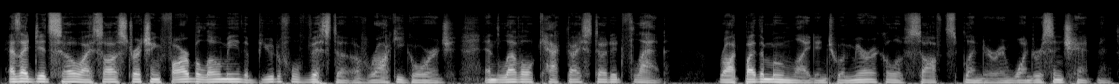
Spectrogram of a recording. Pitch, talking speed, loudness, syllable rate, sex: 100 Hz, 180 wpm, -19 LUFS, 5.1 syllables/s, male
